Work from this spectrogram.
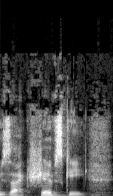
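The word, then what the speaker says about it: Zakrzewski: of course Joe and I'm told by Caroline The aage Athlete on Twitter this is pronounced Joe Zak shvy who we talked about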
